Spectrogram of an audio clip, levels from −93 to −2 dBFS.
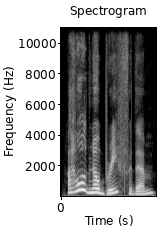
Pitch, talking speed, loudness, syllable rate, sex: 250 Hz, 250 wpm, -17 LUFS, 4.8 syllables/s, female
